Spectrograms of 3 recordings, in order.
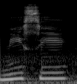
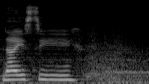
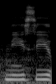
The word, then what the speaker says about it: Nisey: And yes, my name is pronounced Nisey, not Nisey. Nisey like Kneesee.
